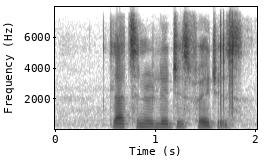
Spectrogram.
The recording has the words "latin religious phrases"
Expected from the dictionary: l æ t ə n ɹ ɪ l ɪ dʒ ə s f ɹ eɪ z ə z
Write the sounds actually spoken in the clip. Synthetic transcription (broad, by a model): l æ t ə n ɹ ɪ l ɪ dʒ ə s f eɪ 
